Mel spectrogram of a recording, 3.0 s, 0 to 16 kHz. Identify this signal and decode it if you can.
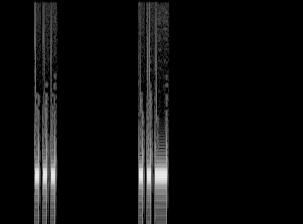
Morse code, heard as a keyed tone, about 30 wpm, spaced as for 9 wpm, 690 Hz. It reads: SU
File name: Lesson 17d - Letter u - Two Characters 30wpm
